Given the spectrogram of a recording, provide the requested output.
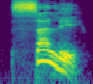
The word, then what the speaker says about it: salé: So if you don't put the accent, it means dirty, and then you pronounce it sale. But in that case here, okay, you put the accent, and it's quite important because in that case it means salted, okay? Salé, okay?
